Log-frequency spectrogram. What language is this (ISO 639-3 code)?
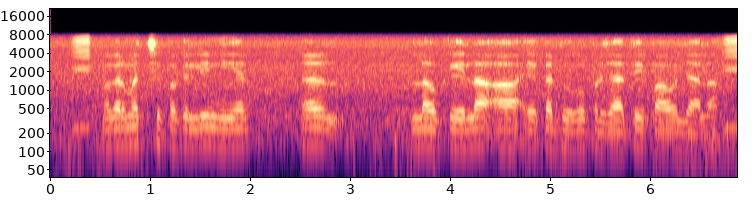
bho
